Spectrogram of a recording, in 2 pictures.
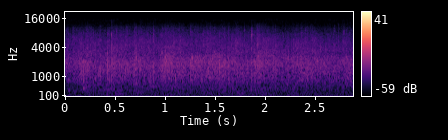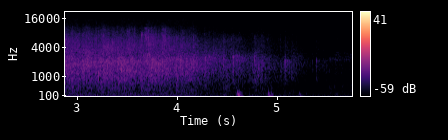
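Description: Audience applauding, dying away over the last second or two.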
